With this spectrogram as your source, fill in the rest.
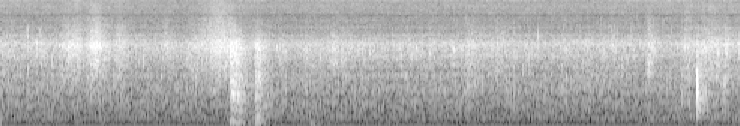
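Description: Tomato sauce with pulp poured into a pan of cabbage and pork ribs, then stirred; a low steady sizzle with a few soft splashes and a sharp clink of the utensil against the pan.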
